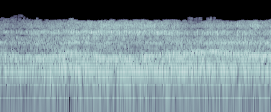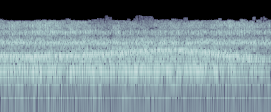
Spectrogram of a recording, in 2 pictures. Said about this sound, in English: I'll get above it. For all I know, it may be Holbein himself. Up, up! Great Scott, it is Holbein's plane. I remember the number on it.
